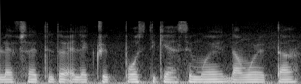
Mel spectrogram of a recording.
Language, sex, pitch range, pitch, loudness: Nagamese, male, 110-115 Hz, 115 Hz, -15 LUFS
